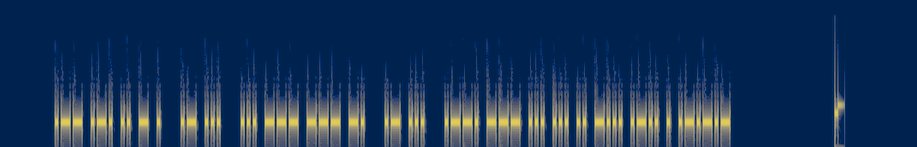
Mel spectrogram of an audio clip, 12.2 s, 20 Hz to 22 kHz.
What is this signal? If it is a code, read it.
Morse code, heard as a keyed tone, about 30 wpm, 700 Hz. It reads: WRITE AS SOON AS POSSIBLE.
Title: Sentences from Top 1000 Words - Review Part 1 - 30wpm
